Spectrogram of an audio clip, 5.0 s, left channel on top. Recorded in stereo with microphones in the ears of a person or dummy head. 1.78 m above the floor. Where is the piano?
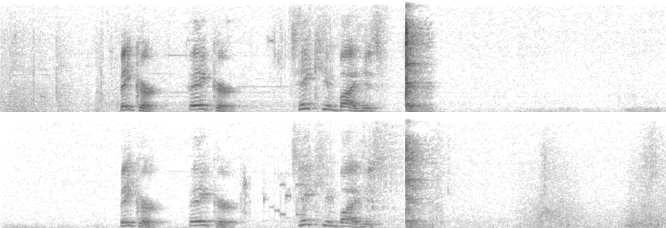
60° left (ahead or behind), 0.8 m.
